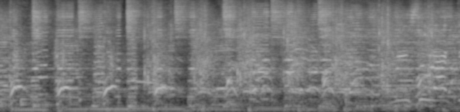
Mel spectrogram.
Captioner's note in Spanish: Aplaude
